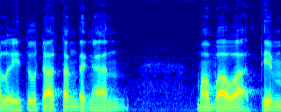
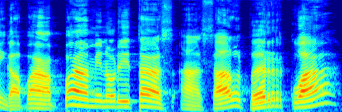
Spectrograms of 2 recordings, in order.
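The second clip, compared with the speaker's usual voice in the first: loud, much higher rallying reply; emphatic retort; 10 semitones higher, 10 dB louder, slower than usual. Retold or imitated. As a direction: fire it back like a battle cry. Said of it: "ngomongnya gini".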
